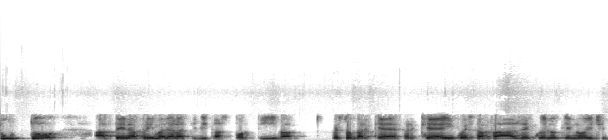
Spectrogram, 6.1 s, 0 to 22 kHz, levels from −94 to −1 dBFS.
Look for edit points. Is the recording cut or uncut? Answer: uncut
